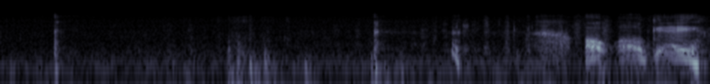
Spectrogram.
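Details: Playful puppy indoors, pushing against a person: soft scattered sounds, then a run of high, squeaky whimpering yips near the end, with a woman talking to the dogs.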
